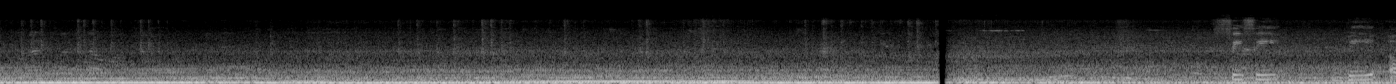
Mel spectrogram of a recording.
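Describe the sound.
Steady low rumble of the interior of Omnitrans bus 1364 in motion at Victoria Gardens, with engine drone and road noise filling the cabin throughout, briefly cut by a sharp break midway, with faint voices murmuring underneath.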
